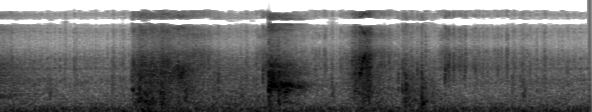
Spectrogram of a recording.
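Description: A sword slashes and strikes in a close fight.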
